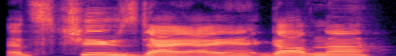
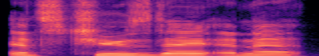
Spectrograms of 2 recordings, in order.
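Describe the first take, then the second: First: Hammed-up Cockney, "Tuesday" said as "Chewsday" and "governor" dropped to "guv'nor"; Cockney gutter accent. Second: Light British accent, Tuesday said as "tooz-day"; London-ish British accent. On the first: Streamer mocking a Cockney flower girl's accent. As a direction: do a mock Eliza Doolittle Cockney accent. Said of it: "fucking gutter accent, like Eliza Doolittle". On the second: Shown as a demonstration. Streamer imitating how a Brit says Tuesday, light London accent. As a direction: say "It's Tuesday" with a soft London lilt. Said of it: "that's more like London".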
